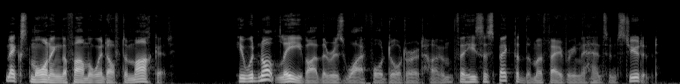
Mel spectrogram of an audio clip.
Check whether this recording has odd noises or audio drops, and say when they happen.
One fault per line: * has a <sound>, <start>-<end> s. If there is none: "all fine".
all fine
